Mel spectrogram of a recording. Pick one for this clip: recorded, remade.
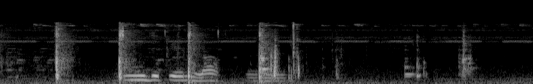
recorded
